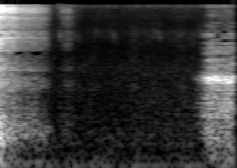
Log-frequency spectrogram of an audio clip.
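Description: A sneeze-like burst of breathy, hissing noise, fairly loud, followed by a quiet pause and then a second shorter rush of air. No one speaks.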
